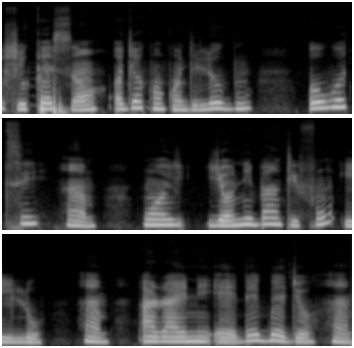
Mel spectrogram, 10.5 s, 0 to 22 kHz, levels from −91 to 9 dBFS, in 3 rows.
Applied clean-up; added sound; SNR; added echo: none; none; none; none.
